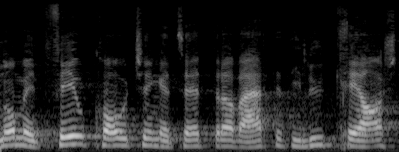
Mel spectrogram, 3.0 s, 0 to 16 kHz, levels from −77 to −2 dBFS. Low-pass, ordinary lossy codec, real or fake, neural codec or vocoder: 14.4 kHz; none; fake; vocoder, 48 kHz, 128 mel bands, Vocos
